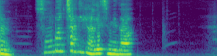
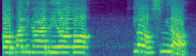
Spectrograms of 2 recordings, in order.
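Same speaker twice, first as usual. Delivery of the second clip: esports caster; 7 semitones higher than usual. Acted. Final whistle call.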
